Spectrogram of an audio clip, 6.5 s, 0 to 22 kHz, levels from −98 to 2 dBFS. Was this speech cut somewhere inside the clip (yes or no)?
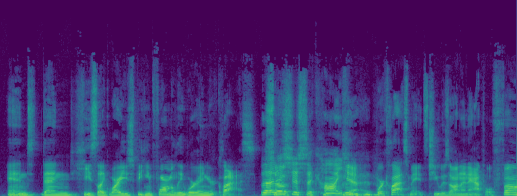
yes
